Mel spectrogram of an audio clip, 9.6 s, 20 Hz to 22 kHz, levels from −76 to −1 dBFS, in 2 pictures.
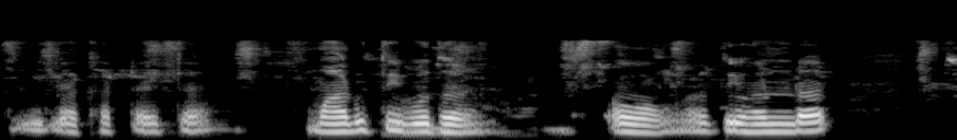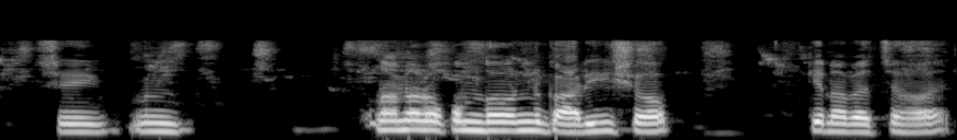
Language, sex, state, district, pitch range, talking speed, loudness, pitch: Bengali, female, West Bengal, Paschim Medinipur, 190-220 Hz, 115 wpm, -16 LUFS, 200 Hz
